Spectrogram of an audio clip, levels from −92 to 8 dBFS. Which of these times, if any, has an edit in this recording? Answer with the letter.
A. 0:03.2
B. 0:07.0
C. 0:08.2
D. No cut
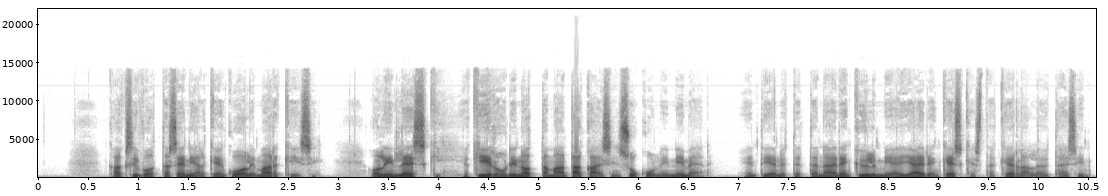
B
